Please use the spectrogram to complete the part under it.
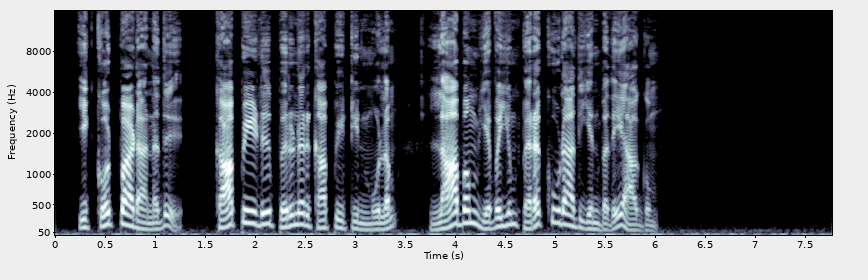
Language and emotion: Tamil, neutral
